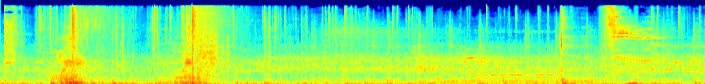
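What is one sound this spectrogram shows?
Metal weapons clash in sharp strikes.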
